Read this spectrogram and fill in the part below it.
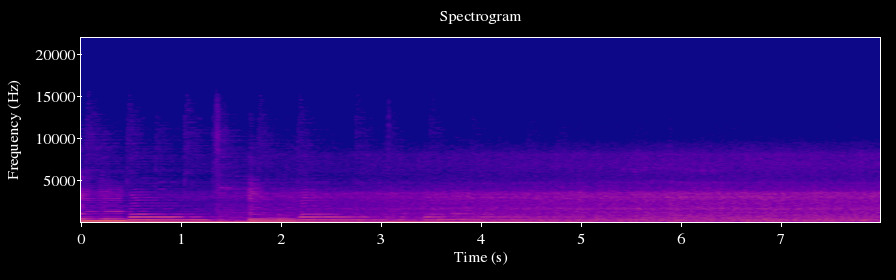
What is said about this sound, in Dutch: gelukkig goot het toen niet zo zoals het eh, nu doet, beste luisteraars. Je hoort het waarschijnlijk wel op de achtergrond. De bekende stelen komen naar beneden.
